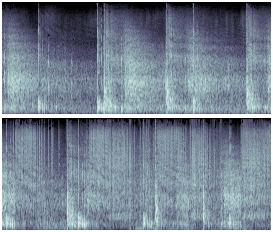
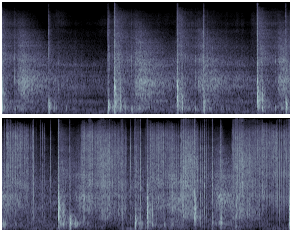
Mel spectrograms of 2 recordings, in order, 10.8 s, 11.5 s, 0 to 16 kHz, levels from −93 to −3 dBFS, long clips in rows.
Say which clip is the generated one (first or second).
second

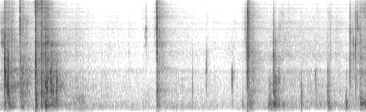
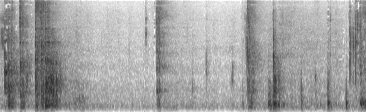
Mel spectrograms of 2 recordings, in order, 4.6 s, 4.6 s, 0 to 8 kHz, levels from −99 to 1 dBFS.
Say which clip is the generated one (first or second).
first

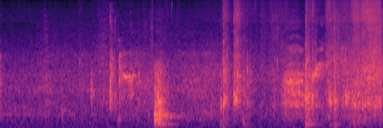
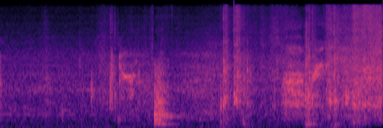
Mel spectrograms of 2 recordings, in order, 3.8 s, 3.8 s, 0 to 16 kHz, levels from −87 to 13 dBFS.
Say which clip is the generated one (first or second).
second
